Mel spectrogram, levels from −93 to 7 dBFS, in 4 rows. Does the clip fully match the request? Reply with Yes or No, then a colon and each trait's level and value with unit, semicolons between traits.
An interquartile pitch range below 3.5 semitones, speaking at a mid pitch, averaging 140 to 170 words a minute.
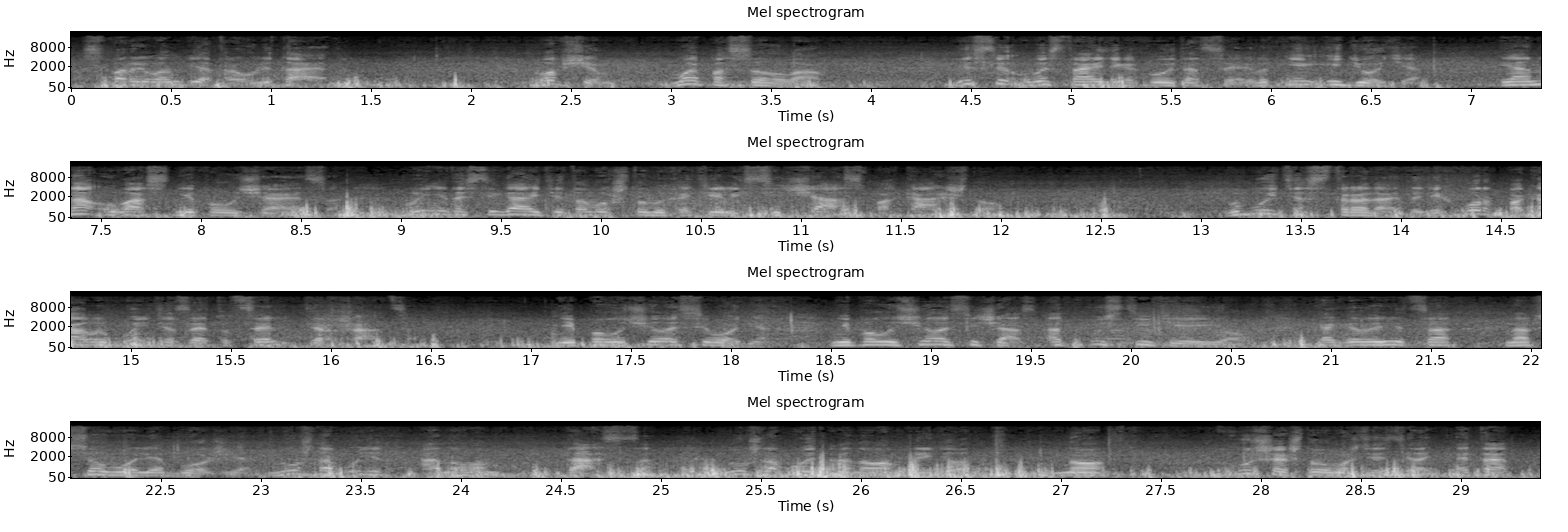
Yes: average, 2.9 semitones; medium, 165 Hz; fast, 160 wpm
